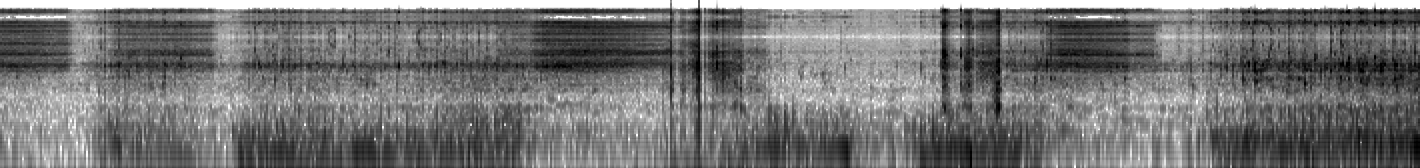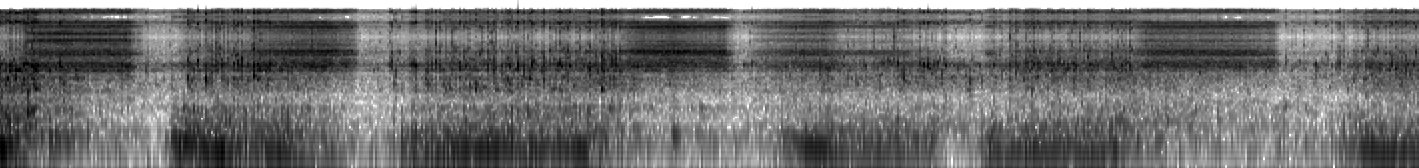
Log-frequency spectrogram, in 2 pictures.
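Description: Scuba diver breathing through a regulator underwater: repeated gurgling rushes of exhaled bubbles with short pauses between breaths, heard through the camera housing. A few sharp knocks come twice, about a quarter and a third of the way in.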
